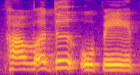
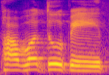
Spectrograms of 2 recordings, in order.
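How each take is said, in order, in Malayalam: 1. വാക്കുകൾ വേറെ വേറെയായി, ചേർക്കാതെയാണ് പറയുന്നത്. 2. വാക്കുകൾ ചേർന്ന് ഒരു വാക്കായി പറയുന്നു.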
